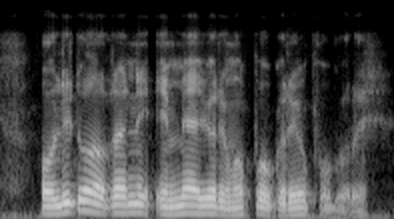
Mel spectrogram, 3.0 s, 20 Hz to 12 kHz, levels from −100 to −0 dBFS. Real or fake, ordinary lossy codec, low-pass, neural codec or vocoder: fake; Opus, 32 kbps; 7.2 kHz; codec, 16 kHz, 16 kbps, FunCodec, trained on Chinese and English, 50 frames a second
